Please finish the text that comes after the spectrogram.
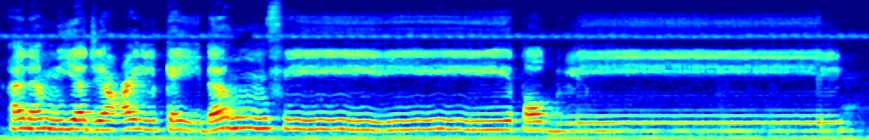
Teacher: اب یہاں پہ ہمارے پاس جیم، تو جیم ہمارے پاس یہاں پہ ہے حروف قلقلہ میں سے، تو ہم نے اس پہ قلقلہ کرنا ہے یعنی ہماری آواز واپس لوٹتی ہوئی نکلے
